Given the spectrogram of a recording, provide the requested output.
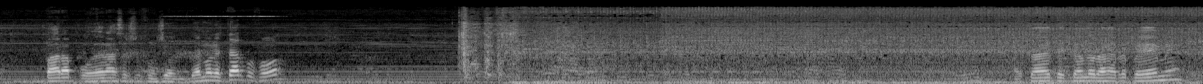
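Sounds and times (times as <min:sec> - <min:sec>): car engine starter cranking: 0:04.6 - 0:06.0
car engine idling: 0:04.6 - 0:12.0.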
